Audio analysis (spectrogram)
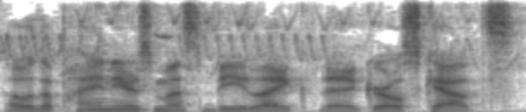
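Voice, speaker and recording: A young man with a notably deep voice hosts a let's play, reading a visual novel's story aloud. He breaks off into crude jokes and wisecracks between the lines, with faint noise behind. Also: unhurried. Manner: crude joking asides.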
